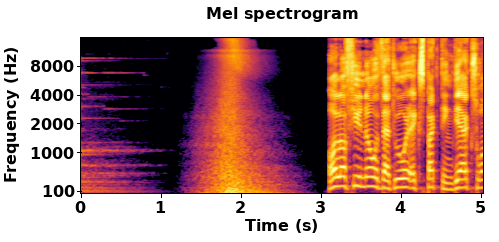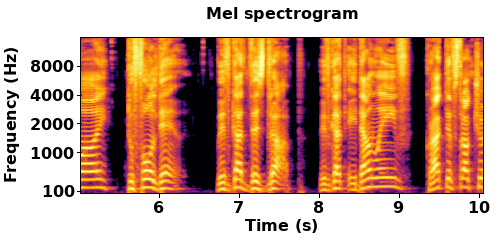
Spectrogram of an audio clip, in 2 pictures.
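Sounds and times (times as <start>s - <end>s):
whoosh transition effect: 1.4s - 2.7s.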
